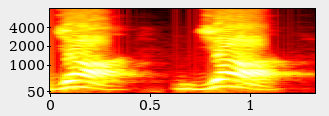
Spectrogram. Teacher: ज किससे होता है? तालु से होता है।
